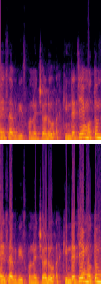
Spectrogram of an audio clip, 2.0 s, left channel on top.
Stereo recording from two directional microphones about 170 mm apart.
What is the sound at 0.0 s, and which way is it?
A woman's voice, 15° right (ahead or behind).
